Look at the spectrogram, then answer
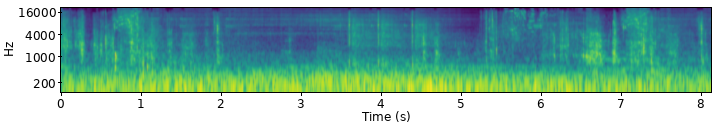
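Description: In the underwater survival game Subnautica, food is eaten with repeated crunchy bites and chewing over a constant low, rumbling ambient hum.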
